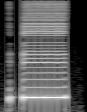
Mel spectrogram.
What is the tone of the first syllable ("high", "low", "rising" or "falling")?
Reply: high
